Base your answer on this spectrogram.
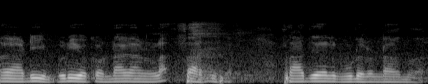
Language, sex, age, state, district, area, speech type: Malayalam, male, 60+, Kerala, Pathanamthitta, rural, spontaneous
